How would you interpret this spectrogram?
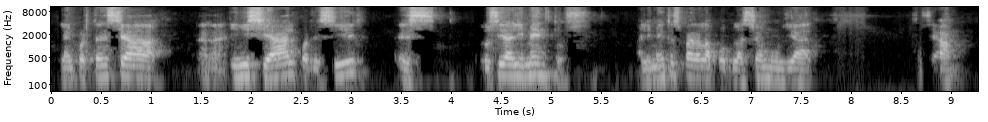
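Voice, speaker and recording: A man's voice: on the high side, slight background noise. Brazilian man giving a webinar. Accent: Brazilian Portuguese. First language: Portuguese. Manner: halting, many fillers and restarts. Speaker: webinar speaker. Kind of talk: technical presentation.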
